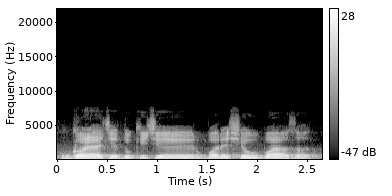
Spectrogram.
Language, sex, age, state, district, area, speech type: Goan Konkani, male, 30-45, Goa, Bardez, rural, spontaneous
